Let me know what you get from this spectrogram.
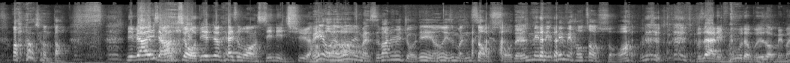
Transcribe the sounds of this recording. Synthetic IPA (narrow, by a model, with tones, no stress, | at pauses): a˥˧˩t͡ɕʰjɑ˥˧ŋt̪ɑ˥˧˨ʊ | ni˨˩p̬jɑ˥˧ʊi˥˩ɕjɑ˨ŋjɑ˥˩ŋt͡ɕjo˨˩ʊt̪jɛ˥˧nt͡ɕjo˥˧ʊkʰa˥ɪʂ̩˨˩wɑ˨˩ŋɕi˦nli˨˩t͡ɕʰy˥˩˨me˦ɪjo˨˩˥ni˨˥ma˨˩ɪnʂɻ̩˧˥pa˦˥t͡ɕʰt͡ɕjo˨ʊt̪jɛ˥n˨˥˧n˨˩ʂ̩˥˩ma˧˦˥nt͡sɑ˥˩ʊsʂo˨˩˦t̪ə˥˧˥e˥˧ɪme˧˩ɪe˥ɪme˧˥xɑ˥˧ʊt͡sɑ˥˩ʊso˨˩ʊɐ˦ | pu˧t͡s̩̪˥a˥˩ni˨˩fu˧u˥˩d̪ə˩pu˧˩t͡ɕo˥˧t̪o˥˧me˧˥ɪma̰˨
